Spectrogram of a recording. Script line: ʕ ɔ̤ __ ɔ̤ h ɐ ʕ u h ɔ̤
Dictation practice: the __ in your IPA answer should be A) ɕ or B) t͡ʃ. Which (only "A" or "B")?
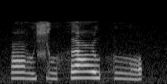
A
